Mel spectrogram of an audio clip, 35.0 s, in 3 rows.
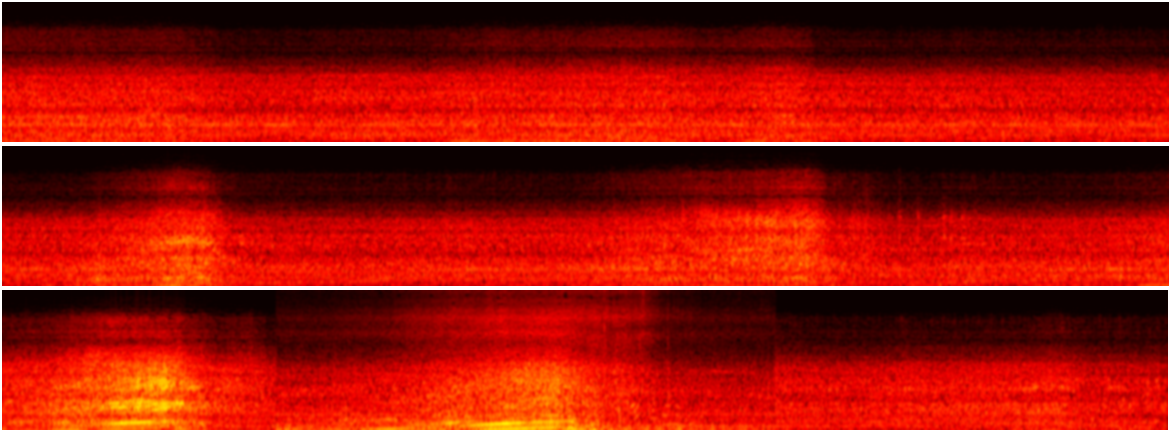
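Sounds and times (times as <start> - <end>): car engine revving: 26.1 - 31.1.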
